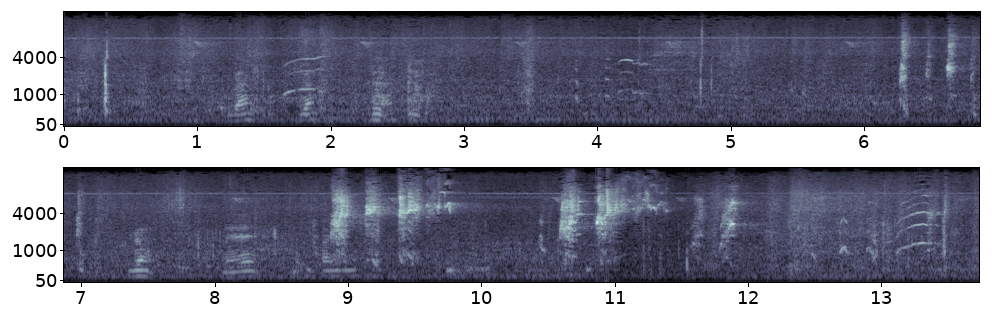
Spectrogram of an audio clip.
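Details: Hungry infant monkey, Leo, crying for milk from its mother, giving repeated high, curling whimpers that bend up and down, broken by harsher noisy squeals near the end, over a constant faint whine.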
